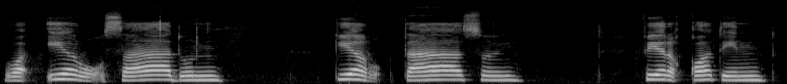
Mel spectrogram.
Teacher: حرف را کو پر پڑھیں گے، اور اس کو تفخیم کہتے ہیں، اور اس کے پڑھنے کو مفخم، را مفخم جو ہے وہ ہم کہیں گے۔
